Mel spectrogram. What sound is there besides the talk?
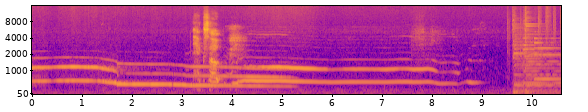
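wolf howling in the video game WolfQuest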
